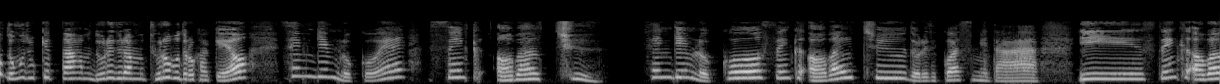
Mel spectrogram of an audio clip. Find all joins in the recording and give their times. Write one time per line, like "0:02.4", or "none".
none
